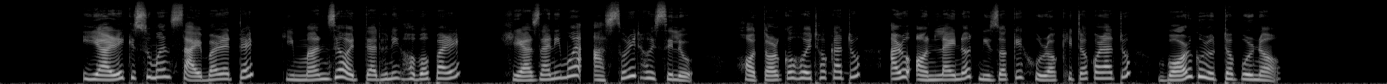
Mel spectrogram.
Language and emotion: Assamese, surprised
